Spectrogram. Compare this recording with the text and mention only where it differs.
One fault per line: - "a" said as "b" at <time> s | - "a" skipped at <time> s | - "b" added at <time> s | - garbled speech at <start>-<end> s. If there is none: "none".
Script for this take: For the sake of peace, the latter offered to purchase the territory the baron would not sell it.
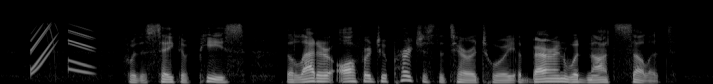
none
